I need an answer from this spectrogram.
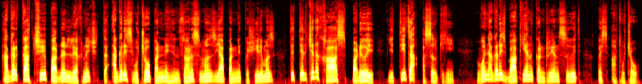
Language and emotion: Kashmiri, neutral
